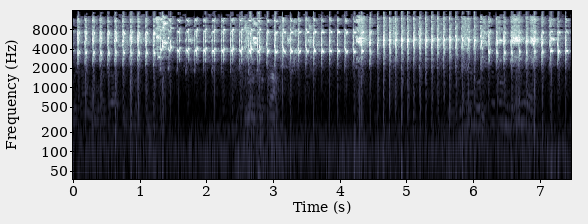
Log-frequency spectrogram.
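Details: Lovebird singing in a contest-winning style used for training caged birds, a long fast chattering trill of rapid high notes, about three per second bursts merging into a continuous rattling stream, sharp and metallic throughout.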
